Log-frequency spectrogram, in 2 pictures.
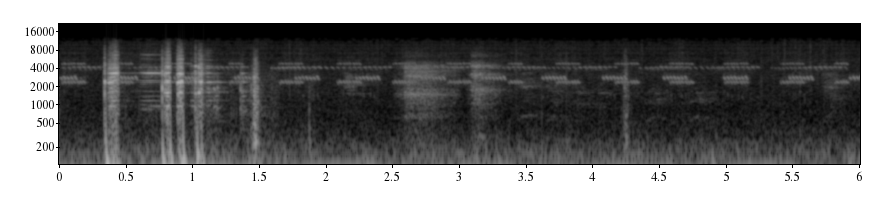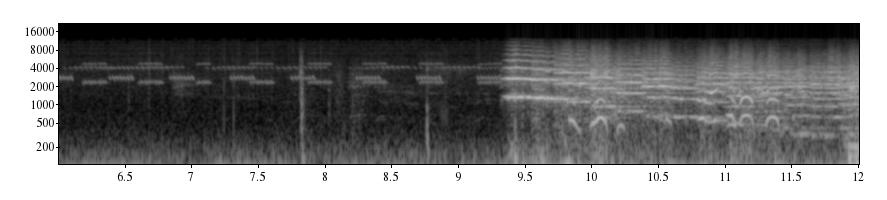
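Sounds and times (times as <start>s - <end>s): insects chirping: 0.0s - 11.9s.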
